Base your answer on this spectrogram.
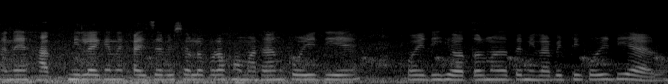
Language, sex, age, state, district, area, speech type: Assamese, female, 45-60, Assam, Kamrup Metropolitan, rural, spontaneous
